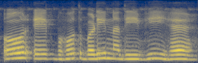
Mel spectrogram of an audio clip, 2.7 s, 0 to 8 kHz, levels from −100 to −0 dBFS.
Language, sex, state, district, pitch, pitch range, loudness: Hindi, female, Uttar Pradesh, Shamli, 215 Hz, 200-225 Hz, -17 LUFS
